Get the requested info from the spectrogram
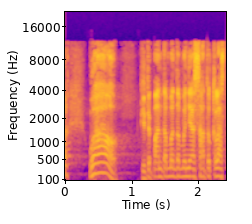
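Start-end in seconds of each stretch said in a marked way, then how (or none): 0.3-0.9 impressed wow. Retold or imitated. Reacting to student's speech.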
